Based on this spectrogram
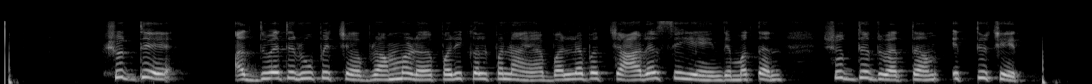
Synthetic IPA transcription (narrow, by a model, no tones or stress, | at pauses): ʃʊd̪ʱːe | ɐd̪ʋet̪ɾuːpet͡ʃɐbɾaːməɽpɐɾikɐlpənaːjabɐlɐbɐt͡ʃaːɾɐsejeind̪emɐt̪ɐn | ʃʊd̪ʱːəd̪ʋɐɾt̪ɐmɪt̪jut͡ʃʰeːt̪̚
